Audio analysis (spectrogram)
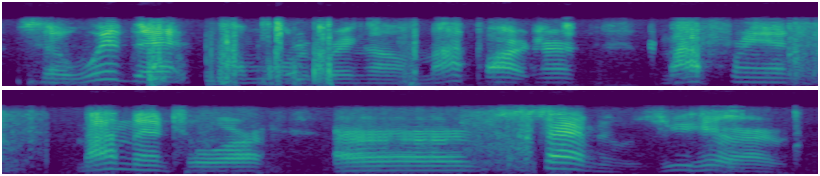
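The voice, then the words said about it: Country accent. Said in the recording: “my voice and my countryness, my accent”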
